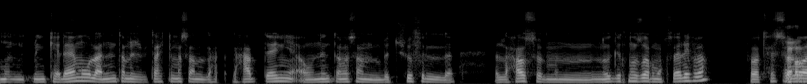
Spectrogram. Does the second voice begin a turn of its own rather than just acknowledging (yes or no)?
no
